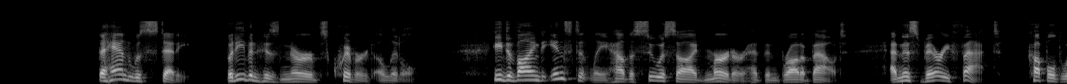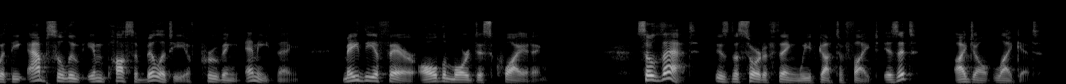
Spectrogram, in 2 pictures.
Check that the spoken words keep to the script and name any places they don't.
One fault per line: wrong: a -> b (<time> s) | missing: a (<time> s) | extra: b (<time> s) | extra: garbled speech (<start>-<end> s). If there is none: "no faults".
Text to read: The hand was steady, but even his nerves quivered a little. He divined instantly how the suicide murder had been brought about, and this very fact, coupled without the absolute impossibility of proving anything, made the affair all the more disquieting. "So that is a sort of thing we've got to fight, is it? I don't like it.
wrong: without -> with (10.6 s)
wrong: a -> the (18.0 s)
